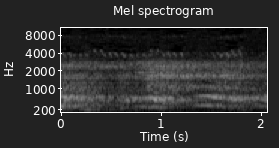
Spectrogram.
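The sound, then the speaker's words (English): A cougar near a camp lets out a long, drawn-out roaring cry that holds steady at fairly strong volume for a couple of seconds, heard on its own without any talking. “What's that? Cougar. He come close to camp.”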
